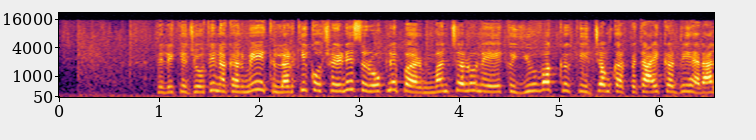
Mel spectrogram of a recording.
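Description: A young woman reads out the news calmly through a microphone.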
